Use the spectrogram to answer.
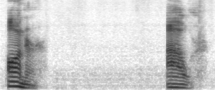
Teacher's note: note that in some words of French or vulgar Latin, the H is silent.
